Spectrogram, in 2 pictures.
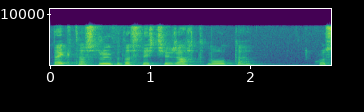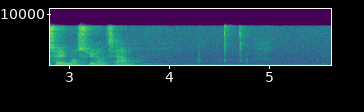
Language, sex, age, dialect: Faroese, male, 36-60, Suðurstreymoy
